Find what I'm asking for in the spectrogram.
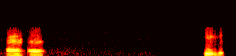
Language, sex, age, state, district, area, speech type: Bengali, female, 30-45, West Bengal, Purulia, rural, conversation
